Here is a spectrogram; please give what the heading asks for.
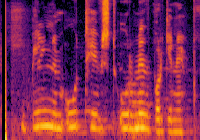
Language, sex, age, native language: Icelandic, female, 18-19, Icelandic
